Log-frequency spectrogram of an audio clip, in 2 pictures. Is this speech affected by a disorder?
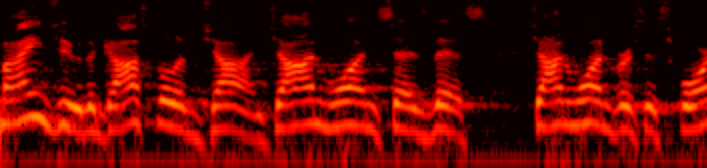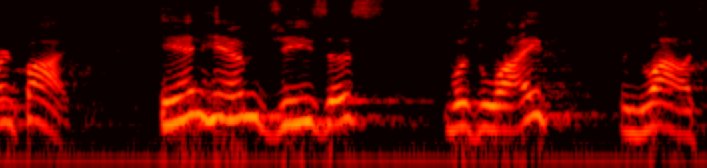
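No.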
